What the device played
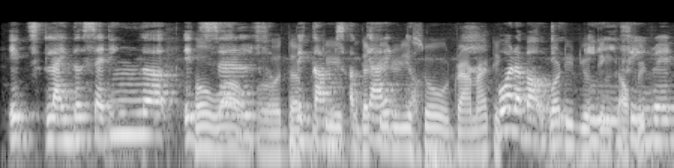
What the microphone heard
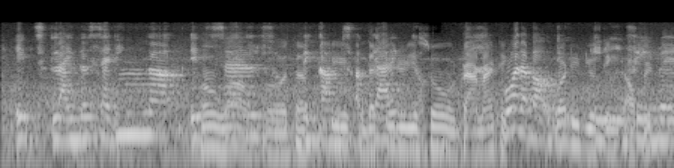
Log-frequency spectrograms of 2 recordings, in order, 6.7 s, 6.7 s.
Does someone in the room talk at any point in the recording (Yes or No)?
No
